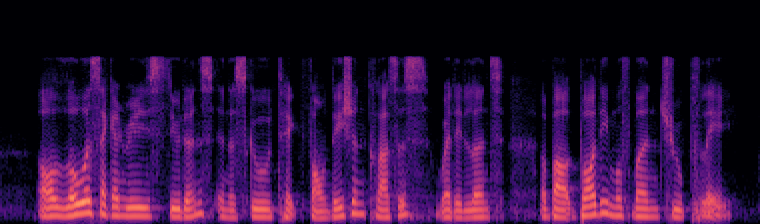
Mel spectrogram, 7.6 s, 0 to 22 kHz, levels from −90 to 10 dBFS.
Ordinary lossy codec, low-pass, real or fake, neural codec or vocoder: none; none; fake; codec, 16 kHz, 8 kbps, FunCodec, trained on Chinese and English, 25 frames a second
